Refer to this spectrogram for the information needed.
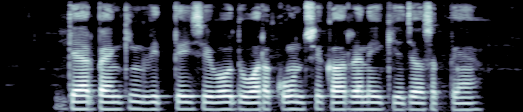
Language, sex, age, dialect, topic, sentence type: Hindi, male, 18-24, Marwari Dhudhari, banking, question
